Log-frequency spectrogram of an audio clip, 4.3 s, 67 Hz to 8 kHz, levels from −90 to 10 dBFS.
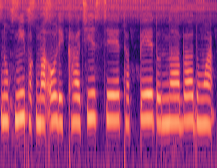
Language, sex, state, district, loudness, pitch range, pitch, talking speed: Garo, female, Meghalaya, North Garo Hills, -12 LUFS, 250-270 Hz, 260 Hz, 95 wpm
